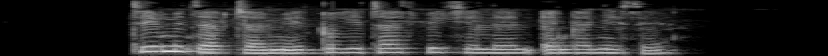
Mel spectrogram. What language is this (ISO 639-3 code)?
kln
